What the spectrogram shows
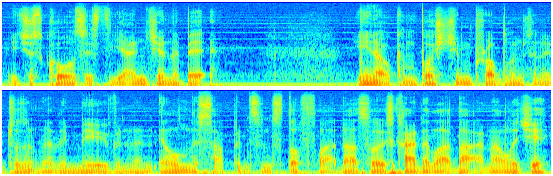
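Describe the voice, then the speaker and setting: A man streaming a game, talking casually in a rambling, halting way with lots of fillers. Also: rumbling low, level tone, darkish tone. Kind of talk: casual live-stream chat.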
